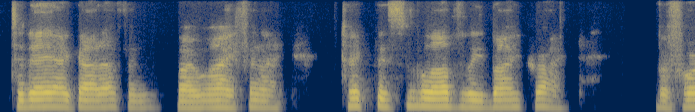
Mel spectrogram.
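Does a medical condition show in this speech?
Yes: young onset Parkinson's disease.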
